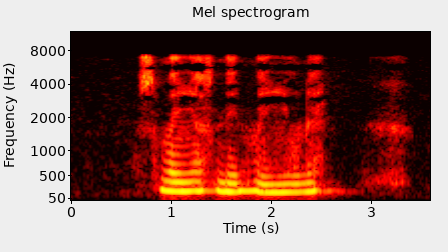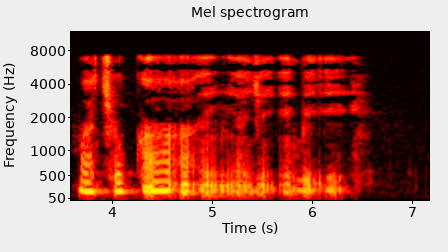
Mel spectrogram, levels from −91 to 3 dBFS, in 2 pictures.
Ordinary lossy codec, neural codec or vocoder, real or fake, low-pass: MP3, 64 kbps; none; real; 7.2 kHz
